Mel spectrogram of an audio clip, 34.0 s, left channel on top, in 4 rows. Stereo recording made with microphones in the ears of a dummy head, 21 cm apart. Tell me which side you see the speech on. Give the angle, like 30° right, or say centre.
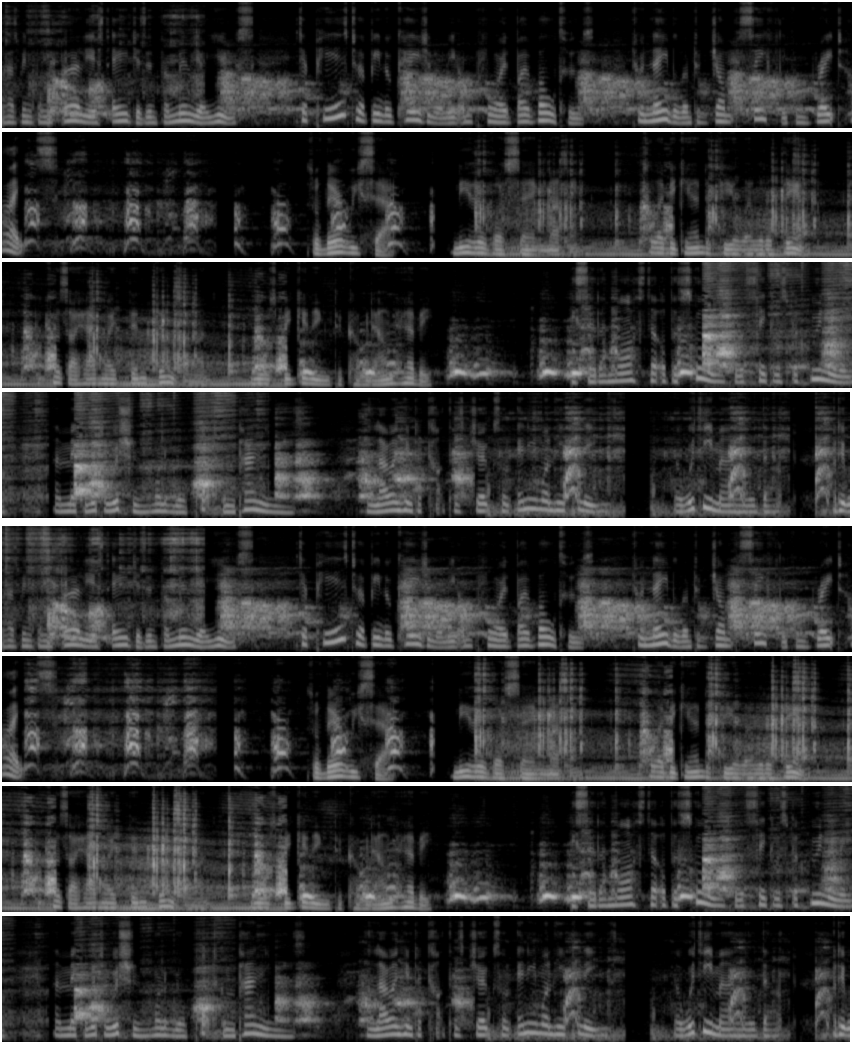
centre.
